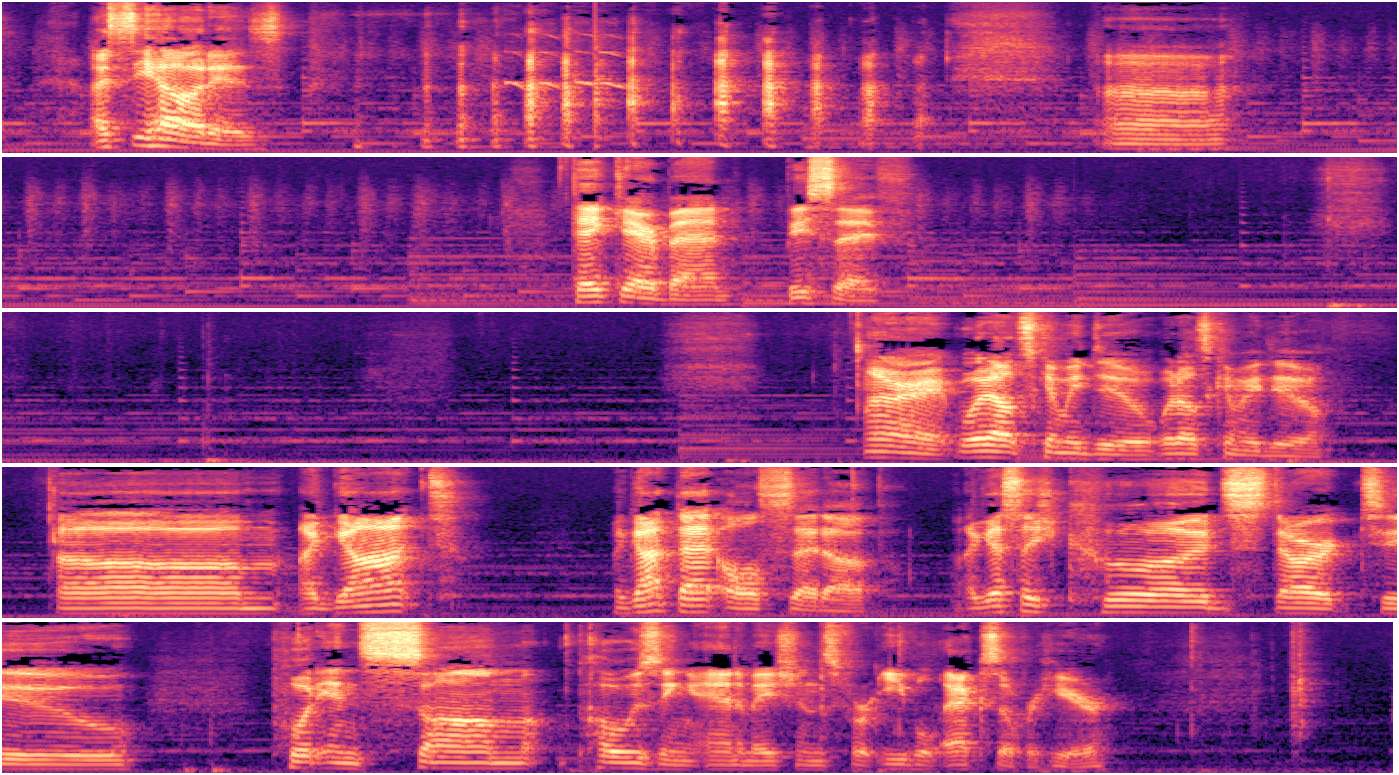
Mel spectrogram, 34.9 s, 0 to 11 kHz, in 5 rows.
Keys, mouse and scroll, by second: 23.1-25.3 drag, 27.1-29.5 drag, 30.8 right click, 31.8 KP_Decimal, 34.3 ctrl+Tab.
